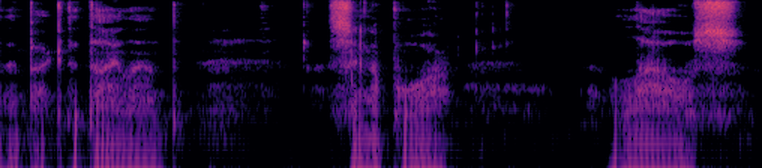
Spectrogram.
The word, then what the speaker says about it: Laos: Actually, it would be Australia, then back to Thailand, Singapore, Laos, which is pronounced Lao.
